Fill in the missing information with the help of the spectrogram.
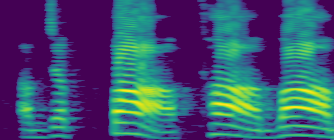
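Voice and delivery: पा, फा, बा said loud, one at a time; teacher modelling पा फा बा; sounding out lip consonants. Shown as a demonstration. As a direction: pop each syllable for the class. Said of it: "भा बोलेंगे तो".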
